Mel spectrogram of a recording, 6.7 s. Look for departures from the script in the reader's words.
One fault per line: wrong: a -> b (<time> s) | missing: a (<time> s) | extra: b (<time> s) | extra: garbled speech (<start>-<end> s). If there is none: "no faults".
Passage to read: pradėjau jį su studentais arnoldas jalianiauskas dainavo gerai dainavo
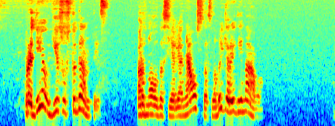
wrong: dainavo -> labai (4.3 s)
